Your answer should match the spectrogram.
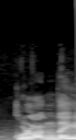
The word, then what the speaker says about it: குழந்தை: நலமே தாயும் குழந்தையும் நலமே குழந்தை என்பதற்கு சிலர் குழந்தை என்று சொல்வார்கள் எழுதுவார்கள் அதே மாதிரி குழந்தை அந்த லா லாவோ லாவோ போடக்கூடாது லா தான் போட வேண்டும் தாயும் குழந்தையும் நலமே அந்த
